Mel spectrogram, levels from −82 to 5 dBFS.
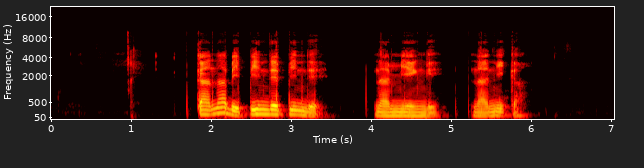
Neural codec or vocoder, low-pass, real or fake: vocoder, 44.1 kHz, 128 mel bands every 256 samples, BigVGAN v2; 9.9 kHz; fake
